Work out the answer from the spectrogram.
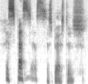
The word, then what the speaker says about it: asbestos: Asbestos. Asbestos. No one pronounces the B.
